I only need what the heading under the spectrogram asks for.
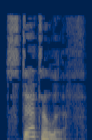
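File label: "statolith", British English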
